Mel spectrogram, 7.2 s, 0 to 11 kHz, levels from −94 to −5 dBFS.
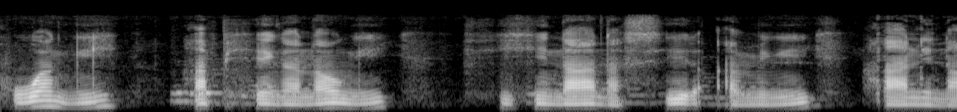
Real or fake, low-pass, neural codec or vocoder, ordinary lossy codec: real; 7.2 kHz; none; none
